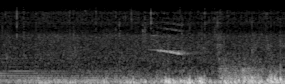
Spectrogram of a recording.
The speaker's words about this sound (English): So here's another sound. This is the thunderstorm that hit once I got home from the market.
